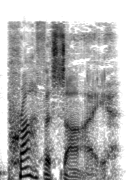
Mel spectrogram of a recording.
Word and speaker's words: prophesy: so-and-so uttered a prophecy, and the verb to prophesy. Now, prophecy, the noun, the prophecy of the 7 weeks, that's spelled with a C, that is P-R-O-P-H-E-C-Y, whereas prophesy, and that is how you pronounce that, the verb.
